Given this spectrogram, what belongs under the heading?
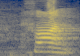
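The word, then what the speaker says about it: von: சொன்னால் என்ன யூஸ் பண்ணும், ஃபான். ஃபான் வி வந்து எஃப் ப்ரொனவுன்ஸ் பண்ணும். ஞாபகம் இருக்கா, ஆல்பபெட் படித்தோம் இல்லைங்களா. வி வந்து எஃப் ப்ரொனவுன்ஸ் பண்ணுறோம் இல்லைங்களா, அதே மாதிரி தான்.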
